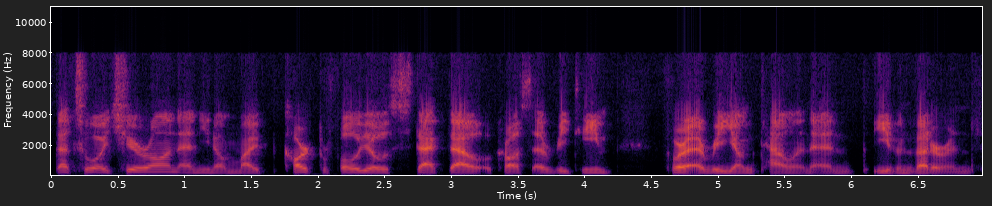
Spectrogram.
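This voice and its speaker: A man's voice: on the low side, steady tone, fairly quick, dry recording, muffled recording. A man in his twenties, a guest in a casual interview, talking in a rambling way full of ums and likes. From United States. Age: 20s.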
